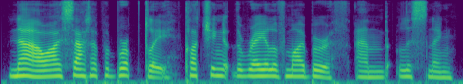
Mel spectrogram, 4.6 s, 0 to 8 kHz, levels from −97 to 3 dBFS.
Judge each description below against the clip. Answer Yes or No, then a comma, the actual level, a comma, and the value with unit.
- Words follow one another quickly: No, average, 180 wpm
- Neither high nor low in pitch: Yes, medium, 180 Hz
